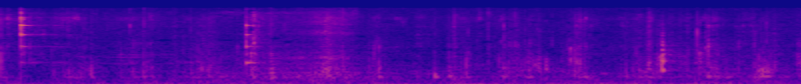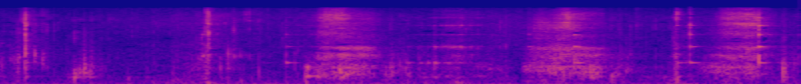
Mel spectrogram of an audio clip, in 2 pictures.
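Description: Eating sounds: chewing, with chopsticks clicking against a ceramic rice bowl. From about four seconds in come louder, longer noisy bursts as rice is shoveled from the bowl held at the mouth.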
